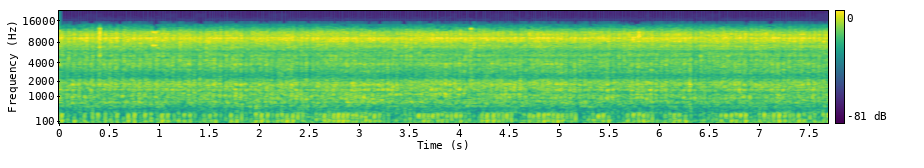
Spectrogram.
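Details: 2008 Yamaha WR250R after replacing fuel pump with Highflow Fuel HFP-390: quick even exhaust pulses at steady speed, no misses or rattles, running smoothly; normal running.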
